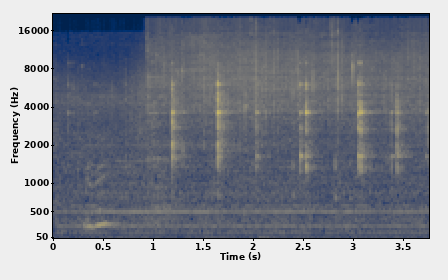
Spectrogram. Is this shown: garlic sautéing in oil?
yes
